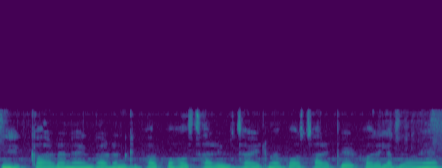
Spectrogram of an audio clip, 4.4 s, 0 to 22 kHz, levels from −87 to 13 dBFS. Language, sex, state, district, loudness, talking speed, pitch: Hindi, female, Uttar Pradesh, Budaun, -34 LUFS, 230 wpm, 230 Hz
